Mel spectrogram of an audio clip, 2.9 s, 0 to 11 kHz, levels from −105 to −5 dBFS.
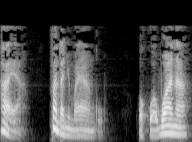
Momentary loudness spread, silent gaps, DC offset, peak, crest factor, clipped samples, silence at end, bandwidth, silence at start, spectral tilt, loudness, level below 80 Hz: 16 LU; none; under 0.1%; 0 dBFS; 20 dB; under 0.1%; 0.05 s; 6.6 kHz; 0 s; -7 dB/octave; -19 LUFS; -58 dBFS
